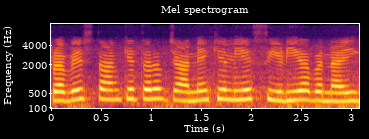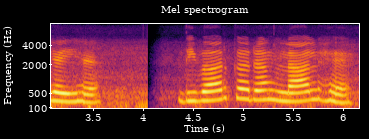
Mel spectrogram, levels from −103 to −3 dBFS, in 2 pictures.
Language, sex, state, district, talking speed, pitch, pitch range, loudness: Hindi, female, Uttar Pradesh, Budaun, 155 wpm, 290 Hz, 265-315 Hz, -13 LUFS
